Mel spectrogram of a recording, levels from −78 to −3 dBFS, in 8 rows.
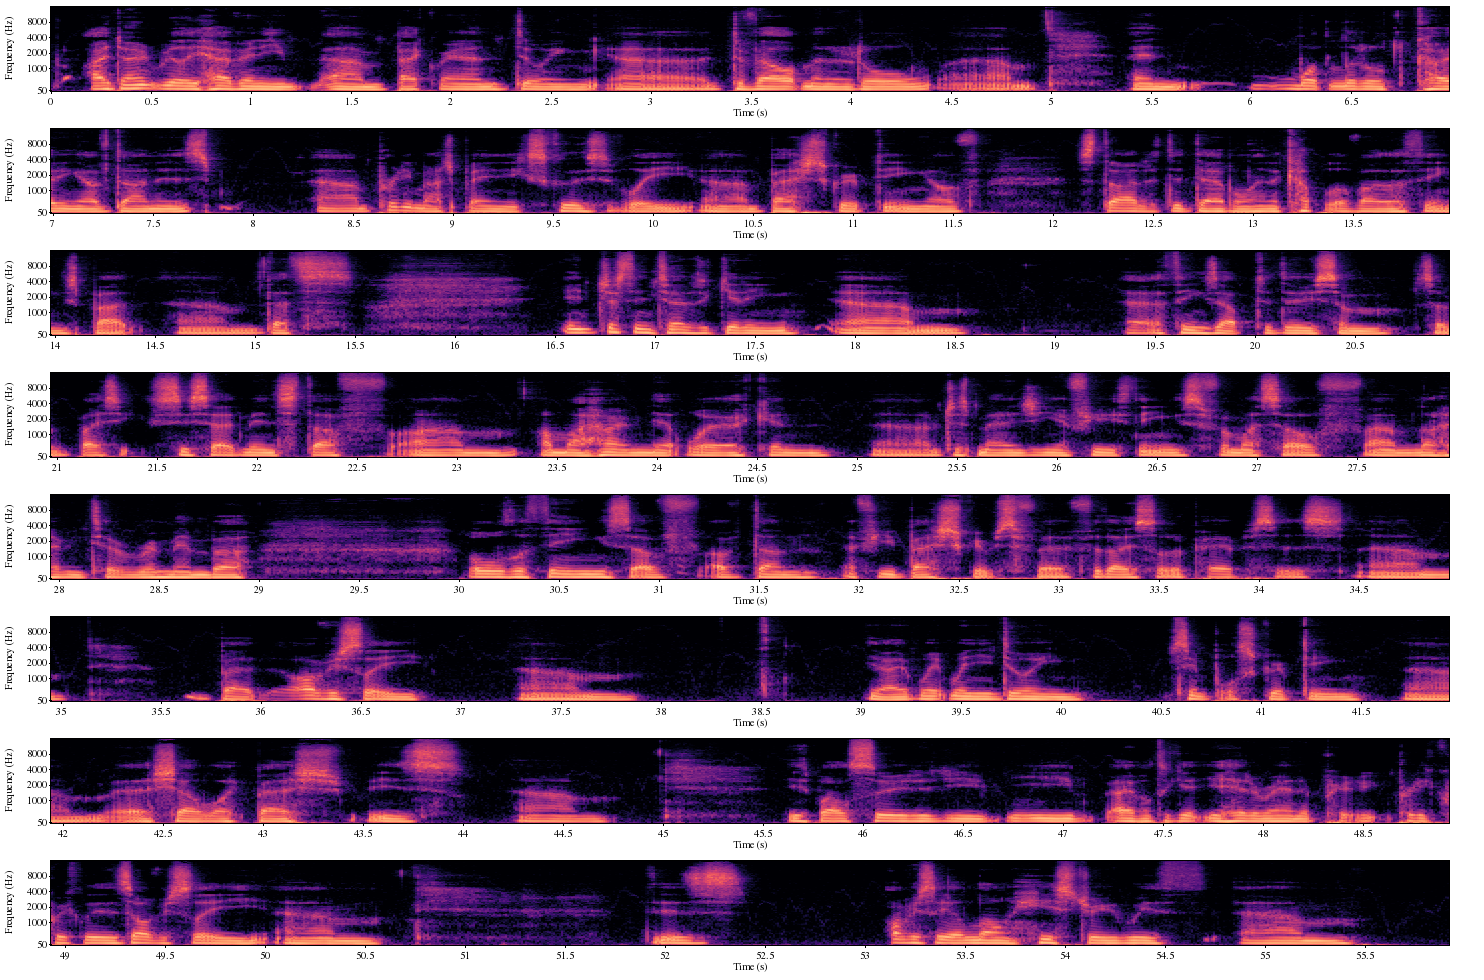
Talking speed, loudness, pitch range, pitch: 145 wpm, -19 LUFS, 110-120 Hz, 110 Hz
